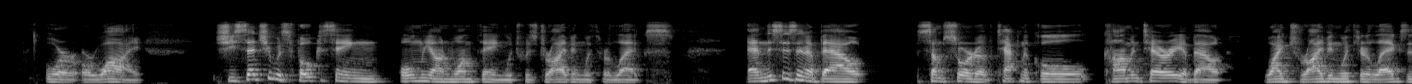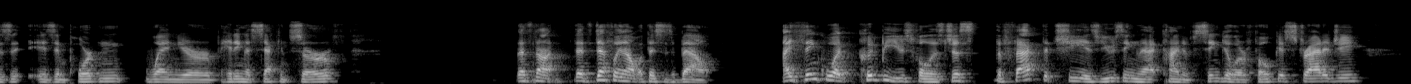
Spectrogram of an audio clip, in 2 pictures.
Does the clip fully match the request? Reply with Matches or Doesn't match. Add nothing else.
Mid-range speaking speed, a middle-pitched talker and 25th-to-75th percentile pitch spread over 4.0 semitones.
Doesn't match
